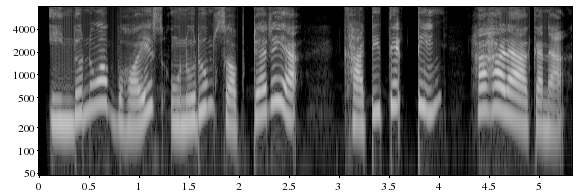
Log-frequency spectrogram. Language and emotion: Santali, surprised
